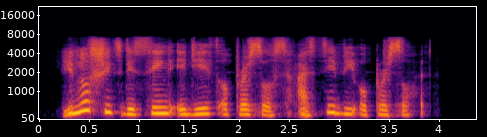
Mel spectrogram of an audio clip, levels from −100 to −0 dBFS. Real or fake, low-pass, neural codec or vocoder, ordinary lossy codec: fake; 7.2 kHz; codec, 16 kHz, 0.5 kbps, FunCodec, trained on LibriTTS, 25 frames a second; AAC, 32 kbps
